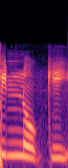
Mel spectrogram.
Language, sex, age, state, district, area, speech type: Tamil, female, 18-30, Tamil Nadu, Viluppuram, rural, read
